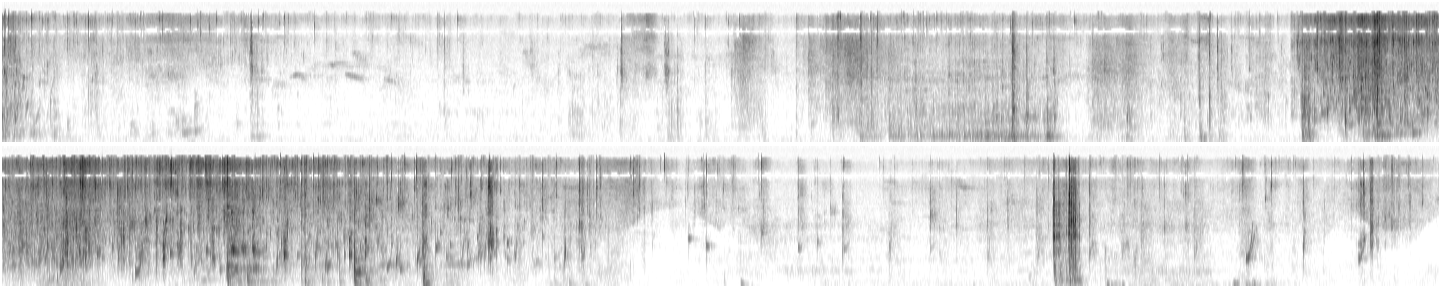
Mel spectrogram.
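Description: Water splashing and sloshing as toy cars are moved about in it, with a short stretch of splashing, a longer busy one in the middle, and scattered drips and small clicks before and after.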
